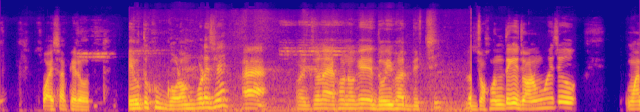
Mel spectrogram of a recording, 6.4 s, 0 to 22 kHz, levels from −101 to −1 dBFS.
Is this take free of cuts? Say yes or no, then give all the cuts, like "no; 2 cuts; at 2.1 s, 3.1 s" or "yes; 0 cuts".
no; 2 cuts; at 1.3 s, 4.7 s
